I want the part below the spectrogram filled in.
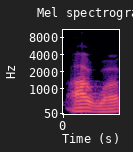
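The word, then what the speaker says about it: agua: to say a a that's because the G in AWA is not the same as the G in or when a g follows a vowel or any consonant besides n it turns into a soft sound in American English we get a similar sound when we say the word sugar quickly sugar sugar and when a common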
